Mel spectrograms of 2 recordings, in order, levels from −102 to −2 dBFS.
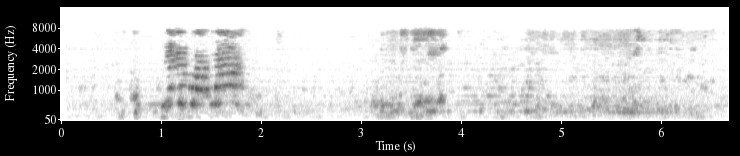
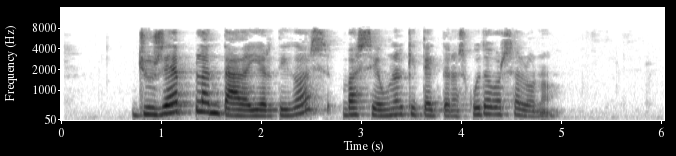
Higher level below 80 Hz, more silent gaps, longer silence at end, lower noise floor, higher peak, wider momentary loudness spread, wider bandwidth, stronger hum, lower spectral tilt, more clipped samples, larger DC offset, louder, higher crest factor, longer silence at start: second, under -90 dBFS vs -66 dBFS; neither; second, 0.35 s vs 1.1 s; first, -84 dBFS vs -78 dBFS; second, -28 dBFS vs -4 dBFS; first, 25 LU vs 13 LU; about the same, 8 kHz vs 8 kHz; neither; second, 2 dB/octave vs -5 dB/octave; neither; neither; second, -46 LUFS vs -23 LUFS; about the same, 24 dB vs 20 dB; second, 0.55 s vs 0.7 s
